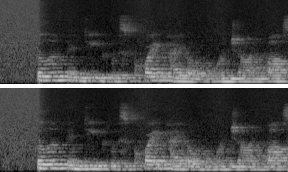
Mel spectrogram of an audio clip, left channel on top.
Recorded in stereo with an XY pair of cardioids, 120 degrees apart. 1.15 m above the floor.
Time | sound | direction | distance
0.4 | a woman speaking | 15° right | 5 m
